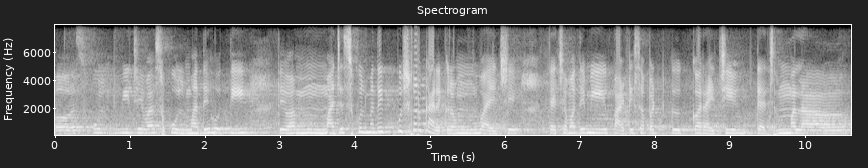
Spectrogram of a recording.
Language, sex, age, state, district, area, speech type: Marathi, female, 18-30, Maharashtra, Nagpur, urban, spontaneous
